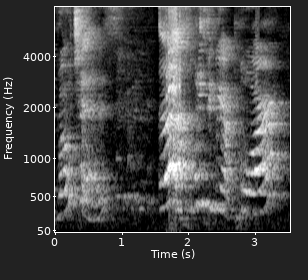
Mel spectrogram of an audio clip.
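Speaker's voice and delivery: loud, high, scoffing put-on indignation; scoffing at the nosy cousin, loud and indignant; offended denial. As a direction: act insulted at the very idea. Denying roaches to cousin.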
